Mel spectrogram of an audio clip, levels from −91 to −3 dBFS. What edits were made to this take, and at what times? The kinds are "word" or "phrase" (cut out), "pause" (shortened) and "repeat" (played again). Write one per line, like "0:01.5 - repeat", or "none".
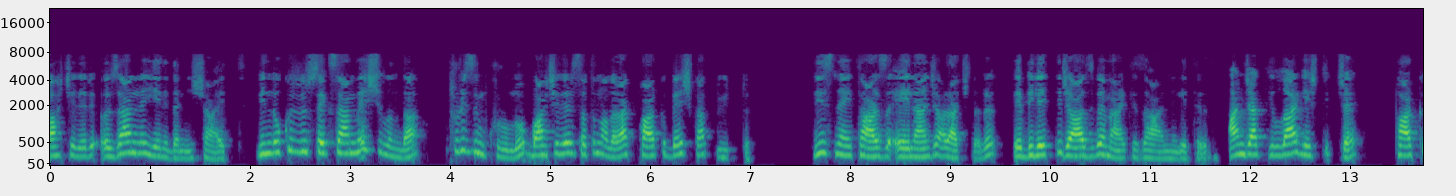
0:02.0 - pause
0:04.0 - word
0:09.5 - pause
0:10.1 - word
0:11.7 - pause

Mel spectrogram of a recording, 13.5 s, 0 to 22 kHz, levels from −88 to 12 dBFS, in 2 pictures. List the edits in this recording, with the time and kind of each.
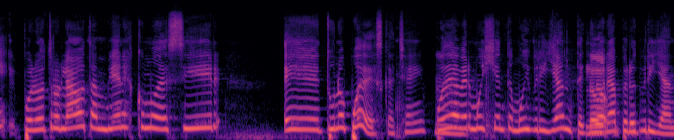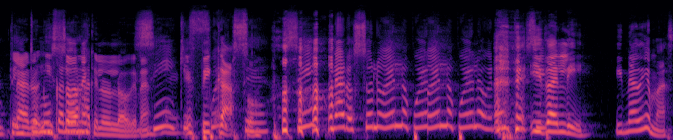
0:05.9 - phrase
0:06.4 - phrase
0:07.6 - phrase
0:11.0 - repeat

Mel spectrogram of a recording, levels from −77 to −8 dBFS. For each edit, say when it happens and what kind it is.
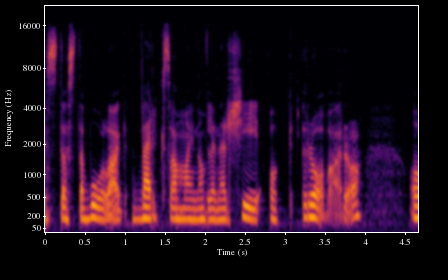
0:01.1 - word
0:02.0 - word

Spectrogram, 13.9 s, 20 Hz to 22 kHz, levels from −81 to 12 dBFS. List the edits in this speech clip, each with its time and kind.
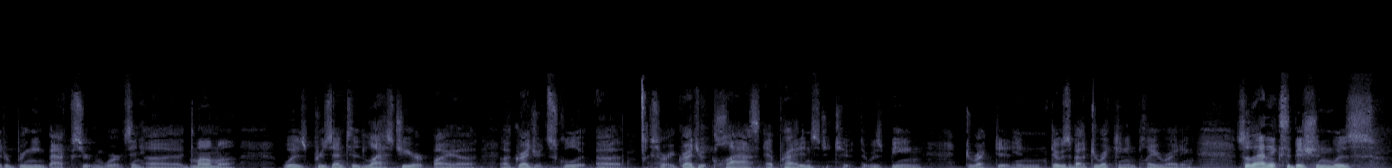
0:01.4 - phrase
0:01.9 - phrase
0:05.0 - pause
0:10.1 - word

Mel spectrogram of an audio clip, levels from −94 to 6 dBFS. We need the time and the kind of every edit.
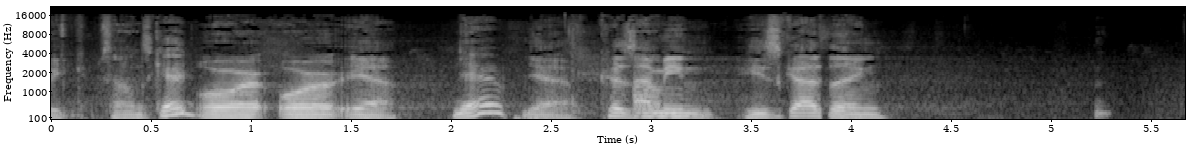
0:02.9 - word
0:03.8 - word

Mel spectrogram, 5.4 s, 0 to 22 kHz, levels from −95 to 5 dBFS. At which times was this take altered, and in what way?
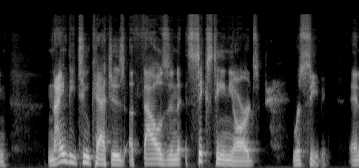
none

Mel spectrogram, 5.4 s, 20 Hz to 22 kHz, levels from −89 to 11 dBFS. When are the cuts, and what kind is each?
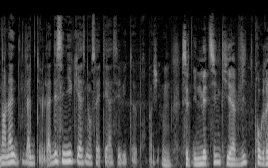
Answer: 0:01.7 - word
0:03.8 - word

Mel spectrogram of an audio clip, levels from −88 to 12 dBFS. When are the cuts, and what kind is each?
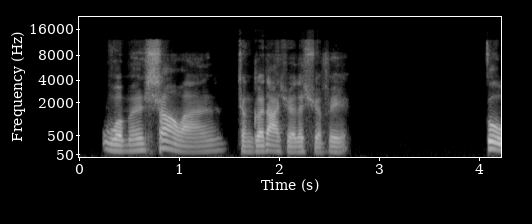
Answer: none

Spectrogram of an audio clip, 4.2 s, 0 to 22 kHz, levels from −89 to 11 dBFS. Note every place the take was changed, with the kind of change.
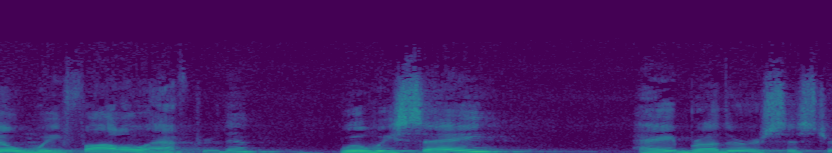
0:01.6 - pause

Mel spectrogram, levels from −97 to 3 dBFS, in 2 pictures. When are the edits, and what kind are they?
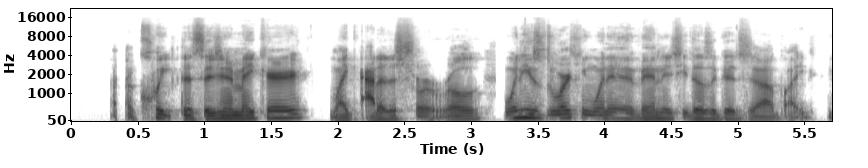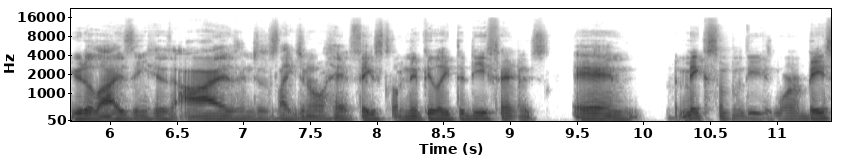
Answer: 0:03.2 - pause
0:05.6 - pause
0:09.4 - pause

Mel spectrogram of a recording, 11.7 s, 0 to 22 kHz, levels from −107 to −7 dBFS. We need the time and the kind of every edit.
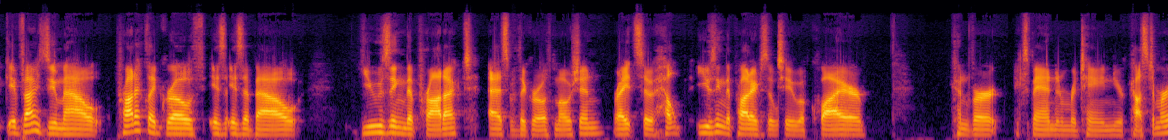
0:01.1 - pause
0:02.2 - repeat
0:05.1 - word
0:07.7 - word
0:10.1 - pause

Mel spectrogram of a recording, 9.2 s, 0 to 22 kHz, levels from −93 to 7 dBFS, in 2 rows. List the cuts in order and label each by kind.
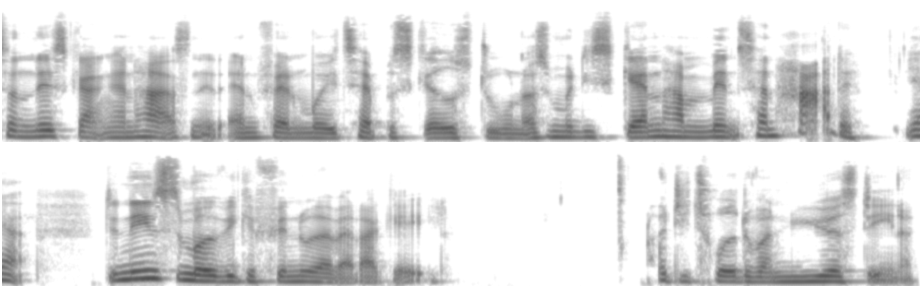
none

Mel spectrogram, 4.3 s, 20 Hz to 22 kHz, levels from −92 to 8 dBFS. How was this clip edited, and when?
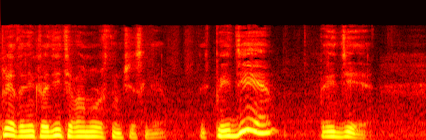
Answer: none

